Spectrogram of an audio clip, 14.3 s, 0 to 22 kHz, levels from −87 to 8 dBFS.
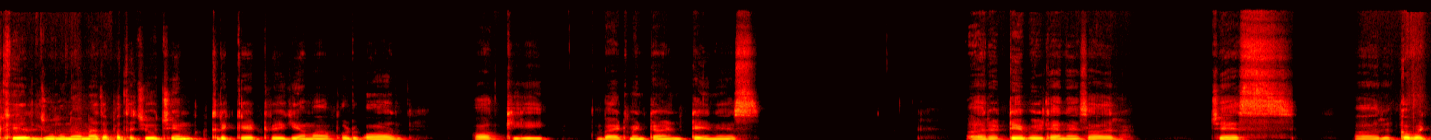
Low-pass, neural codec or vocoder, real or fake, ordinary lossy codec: none; none; real; none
